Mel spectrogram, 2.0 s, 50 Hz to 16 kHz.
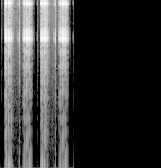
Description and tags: insects noise 002
A short electronic noise loosely based on insects.
ambience, ambient, chirp, electronic, evening, field, insect, morning, noise, pond, synthetic, water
